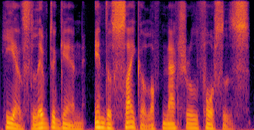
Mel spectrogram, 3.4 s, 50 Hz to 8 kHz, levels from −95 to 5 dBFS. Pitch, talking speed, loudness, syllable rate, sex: 90 Hz, 175 wpm, -17 LUFS, 5.0 syllables/s, male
